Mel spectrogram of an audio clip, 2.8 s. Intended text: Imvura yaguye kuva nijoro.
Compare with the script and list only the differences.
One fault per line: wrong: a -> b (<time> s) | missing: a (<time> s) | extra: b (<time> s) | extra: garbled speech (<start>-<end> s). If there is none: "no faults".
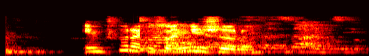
missing: yaguye (1.0 s)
